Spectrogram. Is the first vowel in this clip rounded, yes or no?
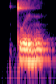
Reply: no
